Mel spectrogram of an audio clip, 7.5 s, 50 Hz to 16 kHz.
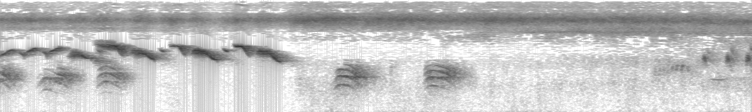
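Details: Chinese hwamei singing on 7 August 2020, recorded with an X-T4 camera. It gives rapid, varied, loud whistled phrases of rising and falling slurred notes, then pauses before softer repeated notes. A constant high insect drone runs throughout.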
